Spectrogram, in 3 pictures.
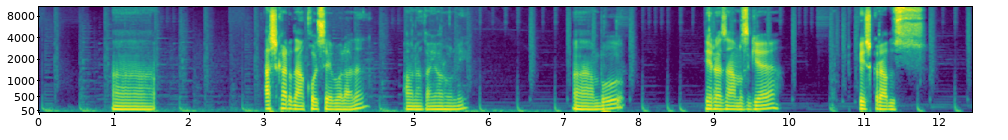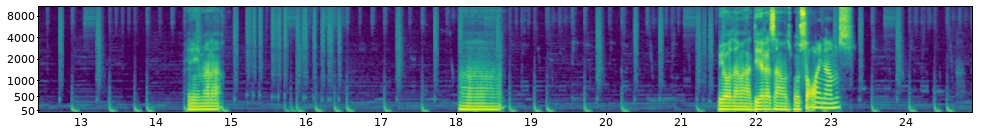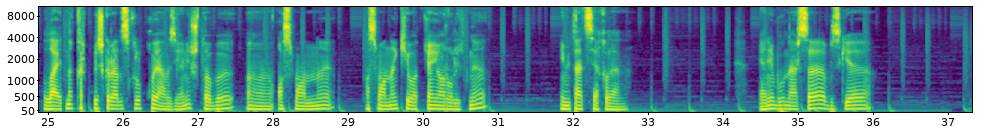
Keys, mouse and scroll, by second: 0.2 click, 0.8 click, 2.2 click, 3.1 middle click, 3.6 click, 4.3 middle click, 5.6 click, 6.2 middle click, 7.3 alt+w, 7.5 alt+w, 8.6 alt+w, 9.2 z, 9.5 alt+w, 10.7 click, 12.2 click, 12.3 click, 12.7 click, 12.9 click, 12.9 9, 13.1 9, 13.3 Return, 14.1 middle click, 15.1 middle click, 15.9 F3, 16.7 middle click, 19.5 click, 20.4 click, 24.5 click, 26.6 click, 30.1 click, 31.3 click, 35.8 click, 36.6 click.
